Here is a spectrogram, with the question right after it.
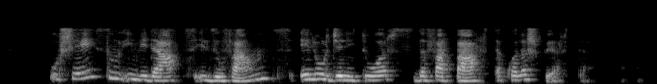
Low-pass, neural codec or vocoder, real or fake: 5.4 kHz; none; real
